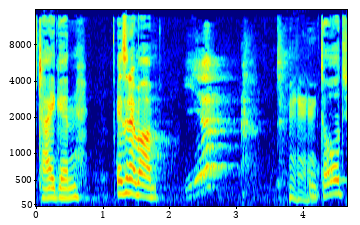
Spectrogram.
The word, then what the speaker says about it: Teigen: back in the day the first person who said Tegan you said I'm sorry it's actually tigon and then we're done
